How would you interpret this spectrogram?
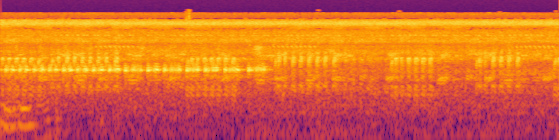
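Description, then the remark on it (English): A dense outdoor chorus of crickets chirping with birds singing, a steady high pulsing trill running continuously and fairly loud throughout, layered with other rapid chirps, in a valley with a river. “Can you hear the song of nature? The cricket, the birds.”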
